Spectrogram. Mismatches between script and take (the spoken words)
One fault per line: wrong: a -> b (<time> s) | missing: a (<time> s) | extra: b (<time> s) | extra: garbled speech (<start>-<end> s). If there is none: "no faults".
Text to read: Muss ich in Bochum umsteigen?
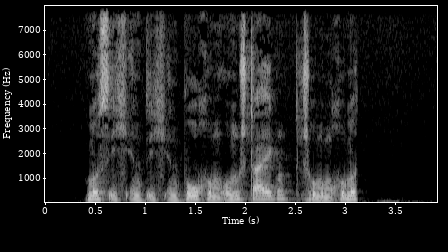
extra: ich in (1.0 s)
extra: garbled speech (2.5-3.1 s)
